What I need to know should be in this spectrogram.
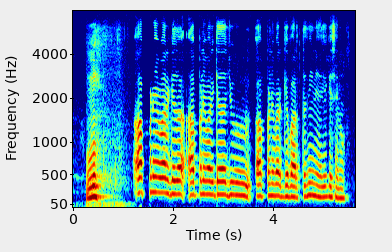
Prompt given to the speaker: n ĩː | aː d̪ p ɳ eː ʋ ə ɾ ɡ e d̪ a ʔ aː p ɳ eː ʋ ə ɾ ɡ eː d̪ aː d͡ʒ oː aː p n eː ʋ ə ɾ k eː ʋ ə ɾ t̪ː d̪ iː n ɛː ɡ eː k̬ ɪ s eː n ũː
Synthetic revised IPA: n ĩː | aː p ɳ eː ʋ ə ɾ ɡ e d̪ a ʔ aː p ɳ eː ʋ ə ɾ ɡ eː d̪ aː d͡ʒ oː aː p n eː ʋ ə ɾ ɡ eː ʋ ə ɾ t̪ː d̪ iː n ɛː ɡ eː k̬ ɪ s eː n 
